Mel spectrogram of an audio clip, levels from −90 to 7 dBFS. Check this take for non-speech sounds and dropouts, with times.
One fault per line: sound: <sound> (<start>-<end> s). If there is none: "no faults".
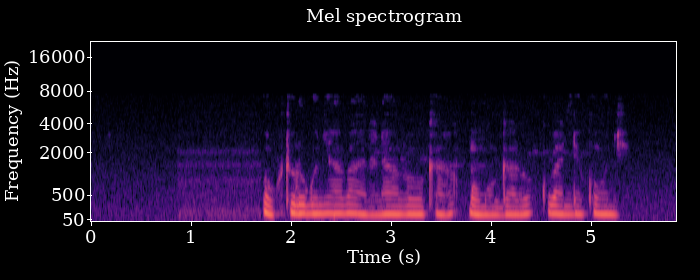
no faults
